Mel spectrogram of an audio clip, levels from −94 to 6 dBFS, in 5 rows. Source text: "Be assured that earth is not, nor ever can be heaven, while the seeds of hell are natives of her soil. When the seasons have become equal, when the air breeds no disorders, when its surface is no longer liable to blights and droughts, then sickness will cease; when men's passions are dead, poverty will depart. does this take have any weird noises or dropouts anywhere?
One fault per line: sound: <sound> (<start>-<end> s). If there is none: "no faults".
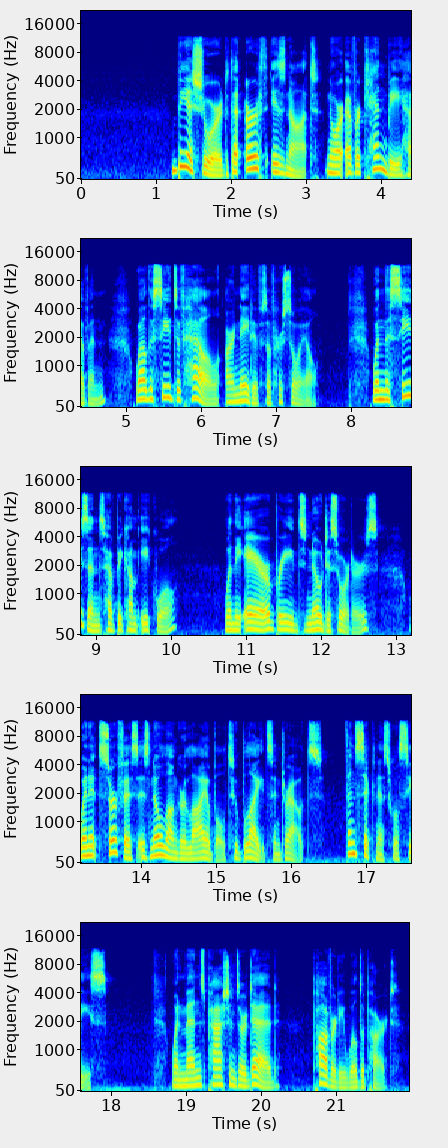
no faults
